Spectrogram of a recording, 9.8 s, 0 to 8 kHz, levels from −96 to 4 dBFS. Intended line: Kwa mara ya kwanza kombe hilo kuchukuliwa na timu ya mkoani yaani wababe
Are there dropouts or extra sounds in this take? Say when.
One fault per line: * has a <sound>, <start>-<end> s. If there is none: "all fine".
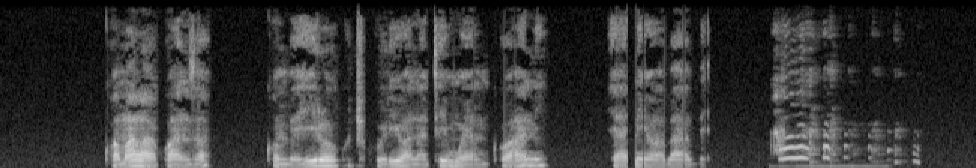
* has a dropout, 6.3-6.3 s
* has a laugh, 7.7-9.2 s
